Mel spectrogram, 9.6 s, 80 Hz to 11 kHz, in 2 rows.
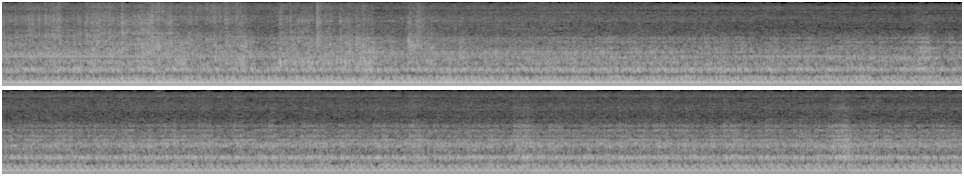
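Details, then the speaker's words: Restored AccessMaster M100 garage door opener from 06/00 on a 9x7 door: steady motor hum with fast rhythmic chatter from a worn top bushing, still noisy after greasing. "Um, as you can hear, it does have a little top bushing noise. I did grease it. It's probably worn enough to where the grease isn't helping much,"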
